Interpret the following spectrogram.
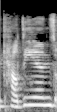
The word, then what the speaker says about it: Chaldeans: the name of the Chaldeans CH but it's pronounced with the heart the Chaldeans or chaldea that is the same as Babylon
